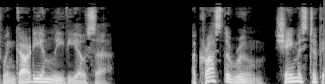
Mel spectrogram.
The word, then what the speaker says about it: Wingardium Leviosa: And pronouncing the incantation correctly is very important. It's Wingardium Leviosa.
